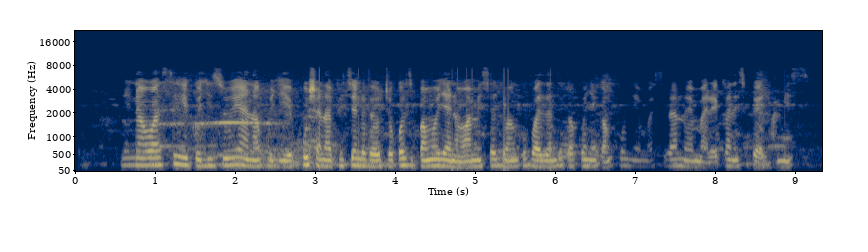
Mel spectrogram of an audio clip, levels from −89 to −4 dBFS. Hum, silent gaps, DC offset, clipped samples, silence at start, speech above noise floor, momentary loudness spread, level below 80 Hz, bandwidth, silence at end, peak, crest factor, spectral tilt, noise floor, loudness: none; none; under 0.1%; under 0.1%; 0.6 s; 38 dB; 12 LU; -64 dBFS; 7.8 kHz; 0.4 s; -10 dBFS; 20 dB; -5.5 dB/octave; -67 dBFS; -29 LUFS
